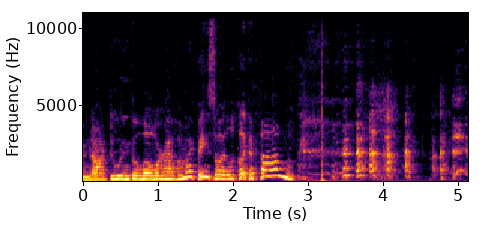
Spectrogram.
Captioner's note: laughter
